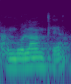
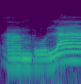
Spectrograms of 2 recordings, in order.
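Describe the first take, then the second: First: Said in the usual way. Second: Ambulancia with LAN stretched long and stressed. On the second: Shown as a demonstration. Teacher finding the tonic syllable for pupil, stretched LAN in Ambulancia. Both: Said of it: "¿Y cómo decimos esto?".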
